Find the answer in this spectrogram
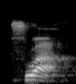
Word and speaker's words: trois: Where you have OI, it's pronounced as OA. OI, OA. Example, par exemple, avec le mot trois, with the word three in French. Trois.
